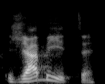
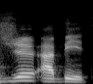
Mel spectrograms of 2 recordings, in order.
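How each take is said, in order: First: The vowel of je is dropped and joined. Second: The vowel of je is pronounced separately. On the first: The speaker calls it right. "eu vou falar j'habite" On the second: The speaker calls it wrong. "Eu não vou falar je habite"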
